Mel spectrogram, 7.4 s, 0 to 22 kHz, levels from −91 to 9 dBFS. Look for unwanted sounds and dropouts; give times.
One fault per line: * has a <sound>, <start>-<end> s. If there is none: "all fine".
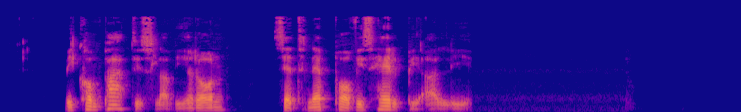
all fine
